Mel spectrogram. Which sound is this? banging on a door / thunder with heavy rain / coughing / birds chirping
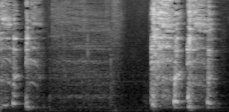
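coughing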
